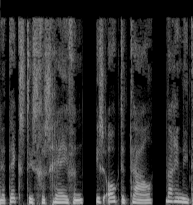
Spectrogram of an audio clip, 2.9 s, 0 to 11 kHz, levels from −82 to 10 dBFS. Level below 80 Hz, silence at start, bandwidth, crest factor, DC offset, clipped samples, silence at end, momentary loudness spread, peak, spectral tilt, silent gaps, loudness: -50 dBFS; 0 s; 10.5 kHz; 14 dB; under 0.1%; under 0.1%; 0 s; 4 LU; -10 dBFS; -5 dB/octave; 1.27-1.42 s, 2.31-2.47 s; -22 LUFS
